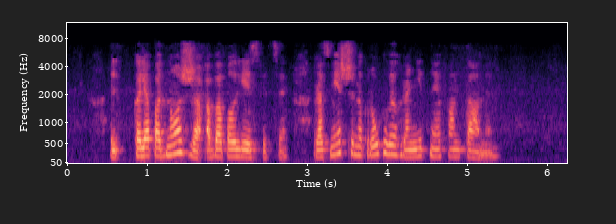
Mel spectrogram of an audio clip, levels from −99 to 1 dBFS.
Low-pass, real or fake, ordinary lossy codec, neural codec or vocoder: 7.2 kHz; real; AAC, 32 kbps; none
